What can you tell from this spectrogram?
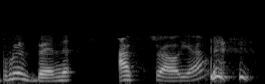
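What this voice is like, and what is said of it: Put-on accent. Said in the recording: “Let me use my accent.”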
